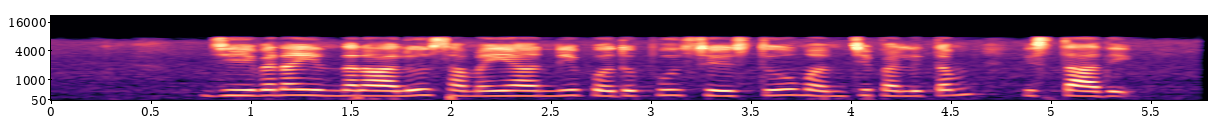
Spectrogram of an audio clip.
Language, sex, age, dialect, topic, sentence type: Telugu, female, 60-100, Utterandhra, agriculture, statement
